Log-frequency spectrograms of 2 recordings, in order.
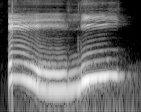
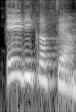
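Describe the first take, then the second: First: "Hélicoptère" with a long held é, then separate beats; "Hélicoptère" slow, syllable by syllable; stressed first syllable. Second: Said in the usual way. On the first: Shown as a demonstration. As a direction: draw out the opening é of "Hélicoptère". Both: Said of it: "On va accentuer la première syllabe".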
